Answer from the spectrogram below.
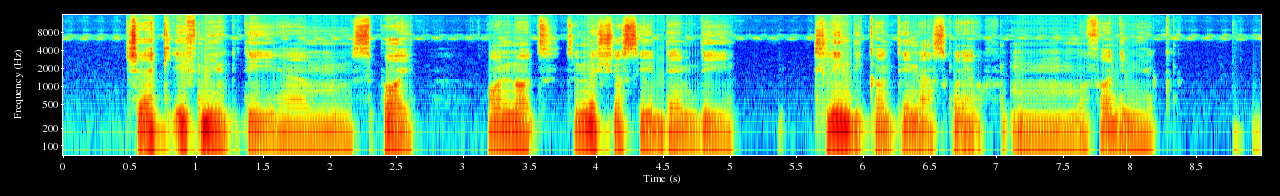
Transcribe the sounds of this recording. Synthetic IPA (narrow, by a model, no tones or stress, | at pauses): t͡ʃɛkʰifmjukdeamspɔɪ | ɔnɔtːumekʃɔsedɛ̃mde | kʰlĩndikʰɔ̃ntʰẽna̰swɛ̰ | fɔdemjuk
